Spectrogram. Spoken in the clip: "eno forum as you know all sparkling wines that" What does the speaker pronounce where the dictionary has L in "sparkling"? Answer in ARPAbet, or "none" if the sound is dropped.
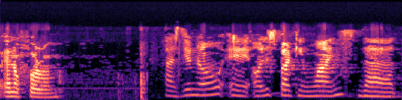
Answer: none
